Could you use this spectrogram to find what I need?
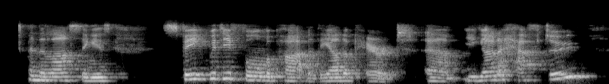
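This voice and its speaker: A woman speaks at a medium pitch with lively intonation. Room echo is audible around her voice. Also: moderate pace. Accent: Australian. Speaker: family lawyer, webinar host. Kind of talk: webinar presentation. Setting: online webinar.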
